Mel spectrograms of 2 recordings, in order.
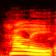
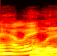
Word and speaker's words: Raleigh: É, Você tá falando de Raleigh? – Raleigh. É Raleigh, que fala? É Raleigh.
